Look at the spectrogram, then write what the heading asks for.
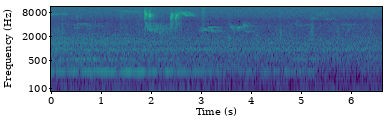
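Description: Wild birds giving a few short, high chirps, clustered about two to three and a half seconds in, over outdoor background noise. A steady low hum runs underneath and stops about five seconds in.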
